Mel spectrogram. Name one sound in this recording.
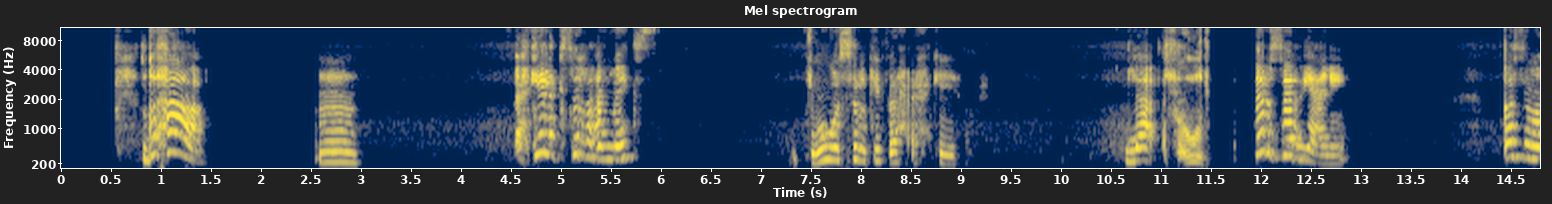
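A young man talks animatedly and close into a phone microphone, in short bursts.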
